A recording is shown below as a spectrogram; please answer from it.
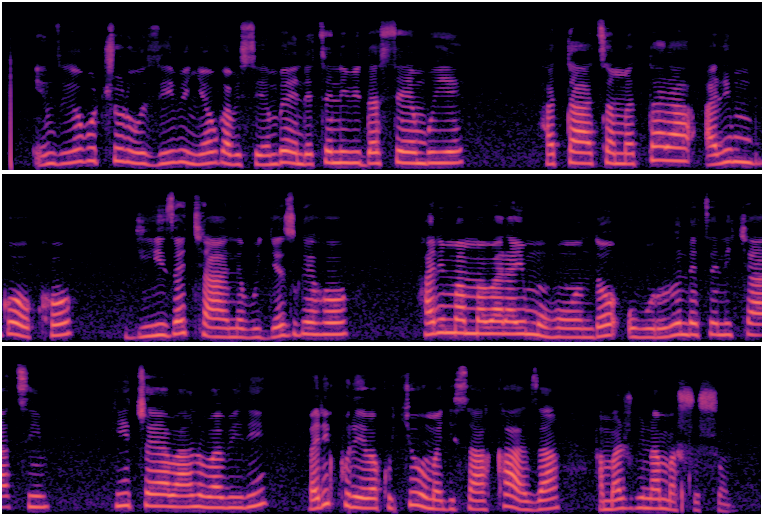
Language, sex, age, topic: Kinyarwanda, female, 18-24, finance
